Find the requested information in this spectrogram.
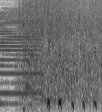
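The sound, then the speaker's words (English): A brief, blaring air horn tone with a rich buzzy stack of harmonics, then a quick run of five short, lower honking bursts in a steady rhythm. “I gotta get to my air horn.”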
